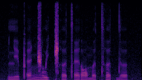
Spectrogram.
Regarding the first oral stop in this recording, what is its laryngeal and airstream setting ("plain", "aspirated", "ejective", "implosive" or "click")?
ejective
